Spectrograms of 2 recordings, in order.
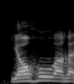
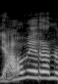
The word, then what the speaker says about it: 야훼: 그러니까 아도나이 발음의 모음을 그대로 올리면 이 발음이 어떻게 되냐면 여호와가 되는 거예요. 이게 여호와. 그러니까 여호와는 틀린 발음이에요? 맞는 발음이에요? 여러분 저도 당황스럽지만 100% 틀린 발음이에요. 그런데 야훼라는 말 들어봤죠?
